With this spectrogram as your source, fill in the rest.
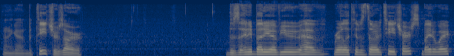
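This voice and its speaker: Repairing electronics live at his bench, a young native Polish speaker chats with his stream's viewers, reading their messages aloud and muttering to himself mid-task. His voice is a little high and dark-toned, with fairly even intonation at a normal speed.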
